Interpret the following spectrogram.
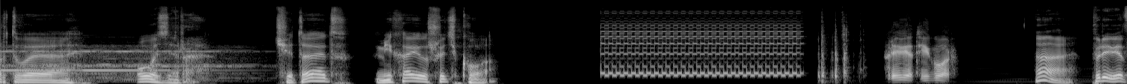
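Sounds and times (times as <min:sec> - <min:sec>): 
speech: 0:00.0 - 0:02.1, 0:02.8 - 0:05.0, 0:08.9 - 0:09.6, 0:10.4 - 0:11.2
mobile phone ringing: 0:06.0 - 0:08.1.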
